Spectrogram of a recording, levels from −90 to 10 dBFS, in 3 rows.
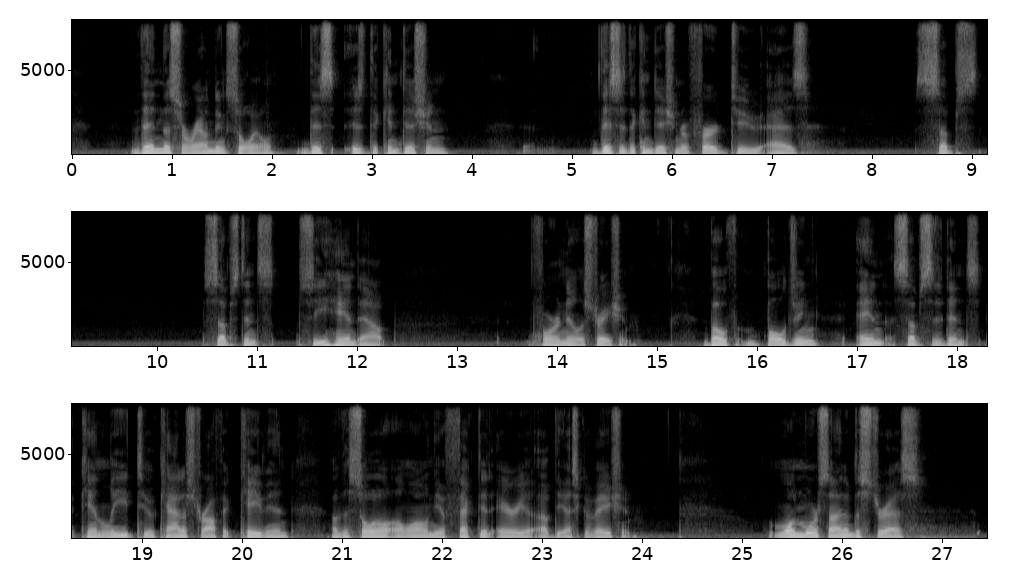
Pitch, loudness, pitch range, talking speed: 115 Hz, -24 LUFS, 100-125 Hz, 105 wpm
